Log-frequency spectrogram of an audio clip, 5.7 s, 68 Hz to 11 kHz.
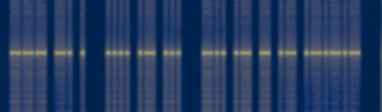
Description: Morse code, heard as a keyed tone, about 25 wpm, 1000 Hz. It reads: ONE HAS DATA.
